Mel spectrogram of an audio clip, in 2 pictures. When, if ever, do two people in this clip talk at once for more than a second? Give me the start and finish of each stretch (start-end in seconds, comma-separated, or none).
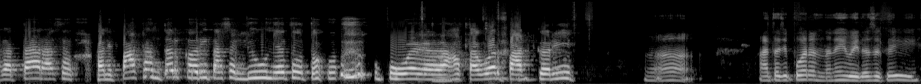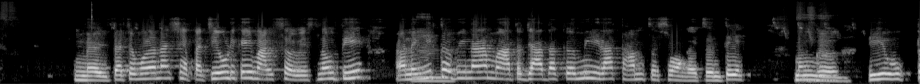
none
